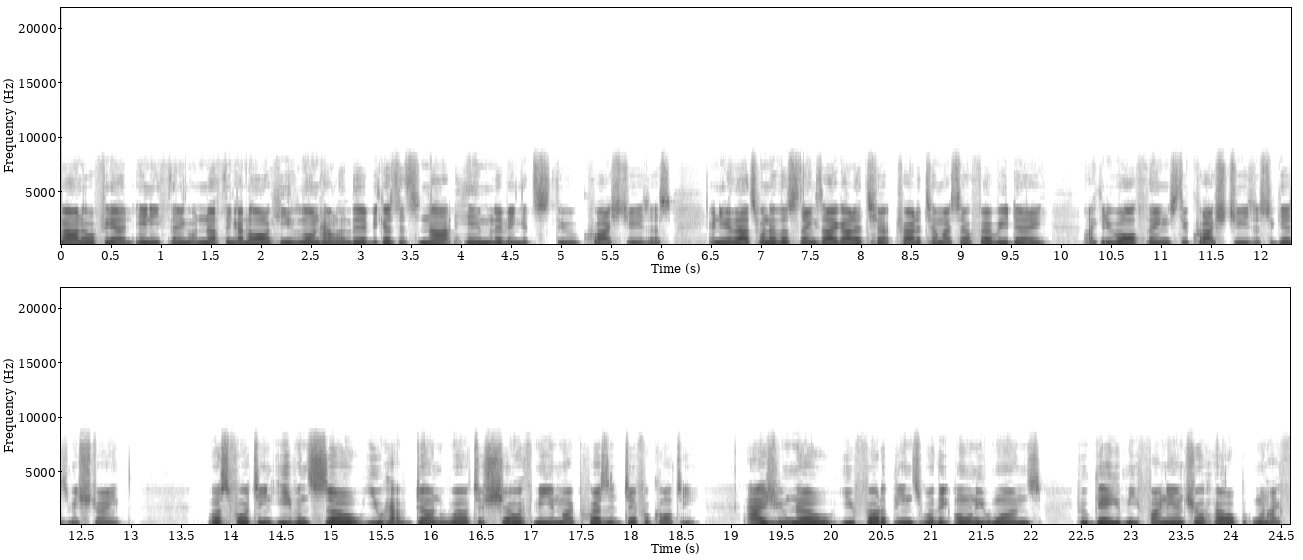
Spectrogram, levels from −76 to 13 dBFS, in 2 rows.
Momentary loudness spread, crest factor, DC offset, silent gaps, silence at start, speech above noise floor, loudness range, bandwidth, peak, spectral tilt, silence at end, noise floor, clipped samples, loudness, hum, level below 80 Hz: 9 LU; 20 dB; under 0.1%; none; 0 s; 40 dB; 5 LU; 8.8 kHz; -2 dBFS; -5.5 dB/octave; 0.1 s; -61 dBFS; under 0.1%; -21 LUFS; none; -62 dBFS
